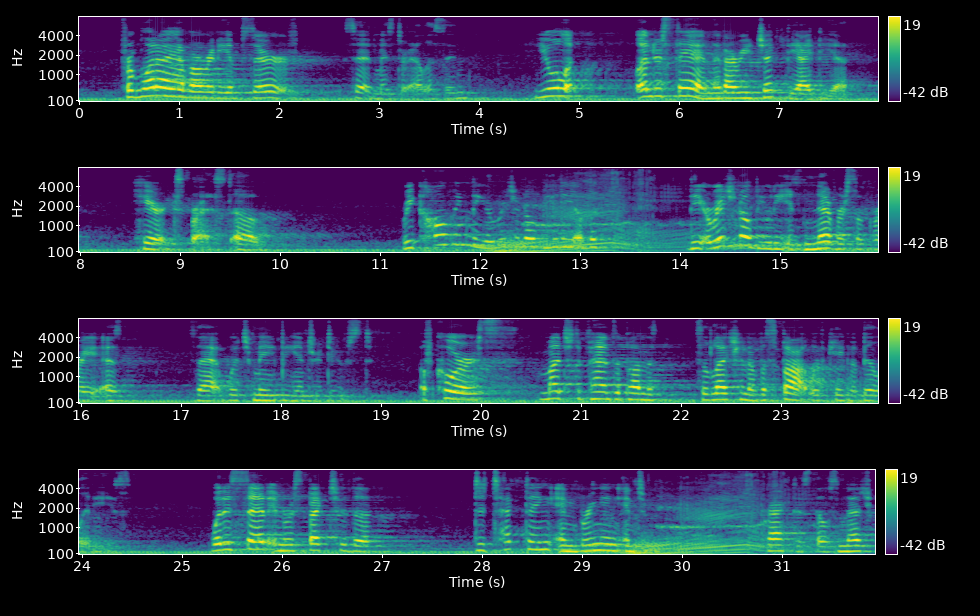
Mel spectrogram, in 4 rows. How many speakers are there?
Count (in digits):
1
